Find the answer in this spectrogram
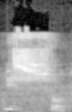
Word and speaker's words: ঈশ্বর: আবার ঈশ্বর, ঈশ্বর এটাকেও আমরা দুইবার উচ্চারণ করছি।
